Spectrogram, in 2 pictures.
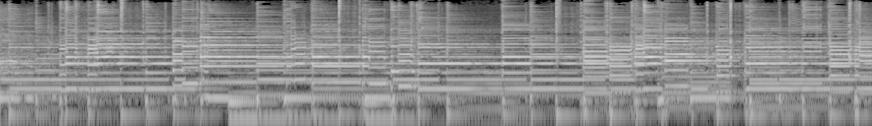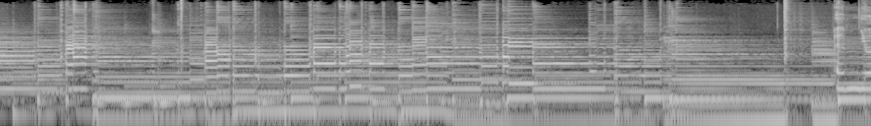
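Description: Acoustic guitar playing an instrumental passage: picked notes in quick succession over a moving bass line, with no singing.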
